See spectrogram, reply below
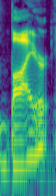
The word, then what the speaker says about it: Bayer: Because I think that as Americanized as we are, I believe the correct pronunciation is Bayer.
